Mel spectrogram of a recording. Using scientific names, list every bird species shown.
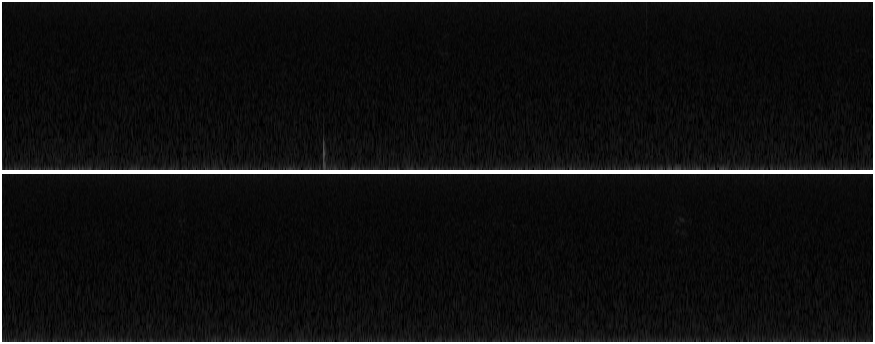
Chlorodrepanis virens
